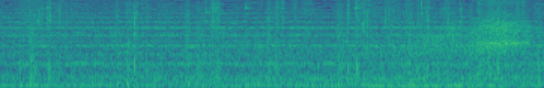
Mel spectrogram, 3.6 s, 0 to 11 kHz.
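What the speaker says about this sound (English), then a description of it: "Now I'm just on the back of his horse." Horse hooves clip-clop in a steady riding rhythm in the video game Uncharted 3, moderately close and continuous, with a faint whinny near the end.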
